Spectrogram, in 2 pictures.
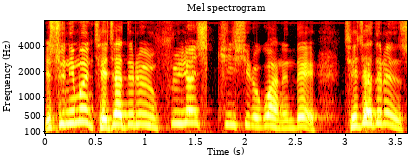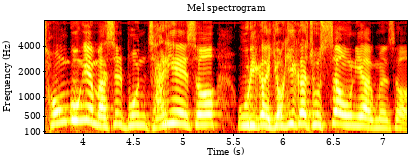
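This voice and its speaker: The speaker is a man. His pitch is extremely high. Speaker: pastor. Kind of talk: sermon.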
